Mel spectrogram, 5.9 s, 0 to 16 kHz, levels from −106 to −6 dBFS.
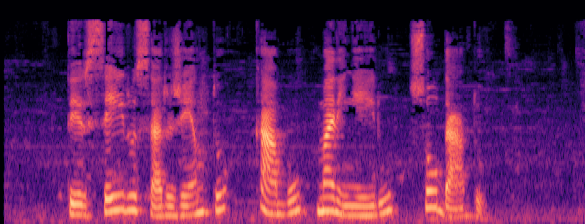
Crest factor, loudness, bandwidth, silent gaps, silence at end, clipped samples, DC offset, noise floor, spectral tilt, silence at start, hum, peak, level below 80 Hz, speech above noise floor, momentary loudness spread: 18 dB; -24 LUFS; 11.5 kHz; none; 1 s; under 0.1%; under 0.1%; -57 dBFS; -5 dB/octave; 0.65 s; none; -6 dBFS; -56 dBFS; 34 dB; 10 LU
